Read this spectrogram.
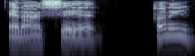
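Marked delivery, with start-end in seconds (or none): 1.3-1.6 higher, impatient lecturing tone; upset tone. Retold or imitated. Retelling how he scolded his tired wife, in a higher, impatient tone. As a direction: talk down to her like she missed the obvious. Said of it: "In that kind of tone, it was all like I was upset".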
